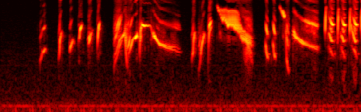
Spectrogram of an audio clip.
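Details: Wild-style song from a two-year-old European goldfinch, valued for its strong timbre and long calls: rapid tinkling chips merging into buzzy, drawn-out rasping notes and sweet descending whistles, nearly continuous.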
